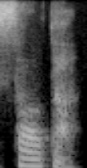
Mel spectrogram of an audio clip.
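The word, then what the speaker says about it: Psota: So just remember her name, like her last name is Sota, P-S-O-T-A, P is silent.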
